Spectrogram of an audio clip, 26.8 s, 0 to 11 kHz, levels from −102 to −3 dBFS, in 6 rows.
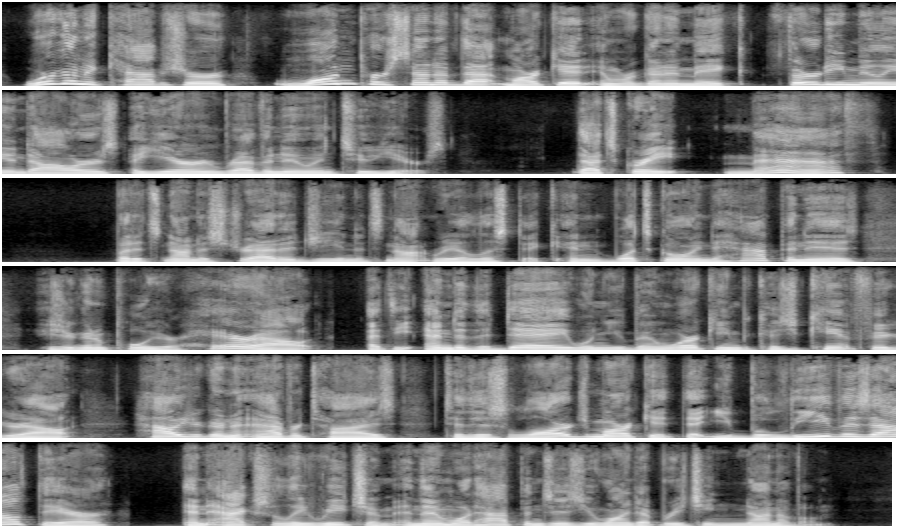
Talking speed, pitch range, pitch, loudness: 210 wpm, 155-205 Hz, 175 Hz, -16 LUFS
